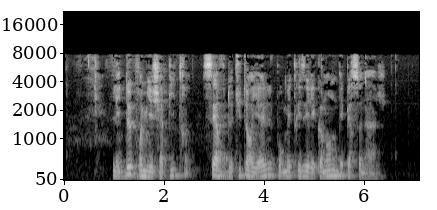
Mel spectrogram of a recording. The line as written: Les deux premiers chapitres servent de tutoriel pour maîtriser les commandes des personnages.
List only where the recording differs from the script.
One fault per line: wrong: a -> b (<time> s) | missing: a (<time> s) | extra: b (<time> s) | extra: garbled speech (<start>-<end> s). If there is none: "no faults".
no faults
